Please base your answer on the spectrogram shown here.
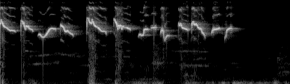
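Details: Pleci dakun white-eye pouring out an unbroken stream of high, slurred, whistled notes for about two and a half seconds, each note twisting up and down. This kind of song serves as a lure to prompt other white-eyes to sing.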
